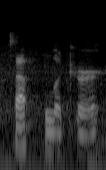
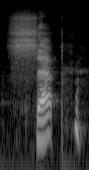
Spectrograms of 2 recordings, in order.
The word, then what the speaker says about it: sepulcher: So, and there's possibly a portal to the sepulcher in Roville Manor. Say it with me. Sepulcher.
